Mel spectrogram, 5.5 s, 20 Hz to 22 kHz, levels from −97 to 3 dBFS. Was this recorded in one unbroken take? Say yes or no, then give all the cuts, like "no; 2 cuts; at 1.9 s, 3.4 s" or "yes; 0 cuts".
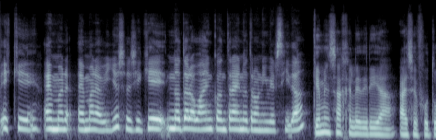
no; 1 cut; at 3.9 s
